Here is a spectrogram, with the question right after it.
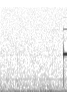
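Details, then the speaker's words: Philips HeartStart OnSite AED training demonstration: with pads placed, a sudden steady electronic tone sounds in a quiet room as the AED analyzes heart rhythm, and no one should touch the patient, before it advises a shock. "as soon as the pads are in place the aed will immediately start to evaluate the heart rhythm no one should touch the patient analyzing"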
